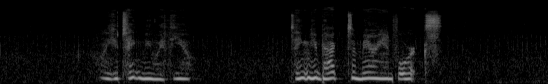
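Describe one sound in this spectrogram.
A young woman speaks pleadingly, close by.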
